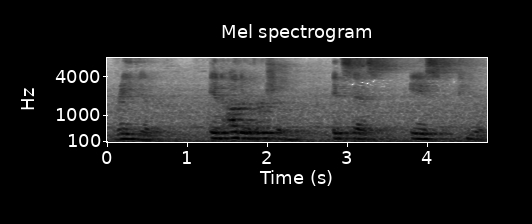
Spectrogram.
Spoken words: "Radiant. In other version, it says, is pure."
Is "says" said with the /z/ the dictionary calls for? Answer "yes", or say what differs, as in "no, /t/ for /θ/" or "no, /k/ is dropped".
yes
